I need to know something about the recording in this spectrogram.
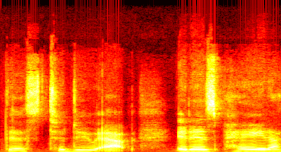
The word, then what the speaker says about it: TeuxDeux: I don't necessarily want to do. So one of the digital assets that has really benefited me is an app called the To-Do app. It's spelled Teuxdeux.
